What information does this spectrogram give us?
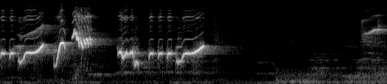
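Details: White-rumped shama giving a short energetic song burst of looping, rising whistles and a harsh buzzy note, then silence and a faint high whistle at the end.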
